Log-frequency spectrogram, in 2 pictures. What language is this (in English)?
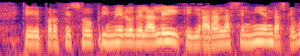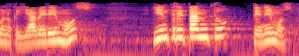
Spanish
